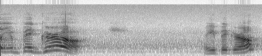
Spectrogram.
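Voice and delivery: ordinary talk

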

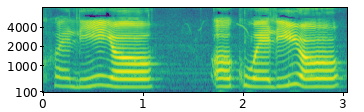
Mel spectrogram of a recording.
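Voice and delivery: slow, sing-out call. Pretend. Streamer looks for a hidden bunny, calling out slowly. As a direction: draw the last syllable out as a call.

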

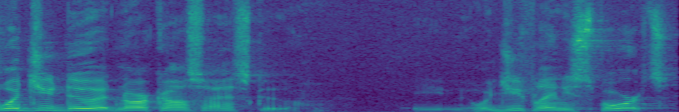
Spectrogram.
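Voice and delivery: lightly imitated Southern officer, pitched high; strong Southern accent. Commander asking about high school, Southern accent. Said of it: "in a real strong Southern accent".

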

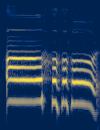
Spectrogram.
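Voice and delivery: loud, high, stretched-out whoop; excited whooping. Real, not acted. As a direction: whoop it out slowly and loudly. Reacts to a close game moment.

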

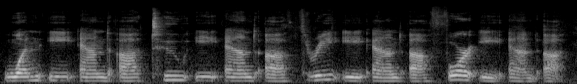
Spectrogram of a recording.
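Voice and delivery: slow, even sixteenth count; "one E and a" counted slowly, every syllable separate. Shown as a demonstration. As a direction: spell out each "E and a" slowly. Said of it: "I'll say that slower".

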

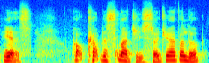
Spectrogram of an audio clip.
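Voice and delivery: deferential seller. Acted. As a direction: play the humble seller addressing sir. Acts deferential seller at auction room.

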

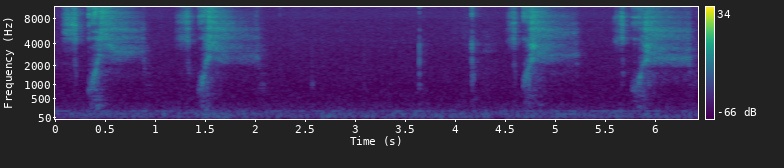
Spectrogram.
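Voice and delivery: soft breathy whisper of squelching steps; whispered squish. Acted. Reader whispers the mud steps to the children. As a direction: whisper it like feet sinking in mud. Walking through mud sound.

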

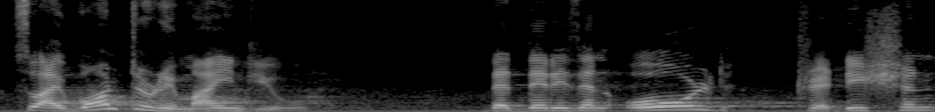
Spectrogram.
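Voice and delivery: slow, deliberate, word by word; measured lecture-hall emphasis; slow formal oratory. Acted. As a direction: lay each word down for the audience. Slow emphatic English passage in speech.

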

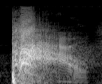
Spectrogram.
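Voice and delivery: explosive, drawn-out POW; sudden booming exclamation; loud impact shout. Acted. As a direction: punch it out like a blow landing. Acting out a blow.

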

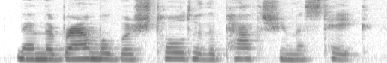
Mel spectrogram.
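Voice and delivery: usual speaking voice

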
